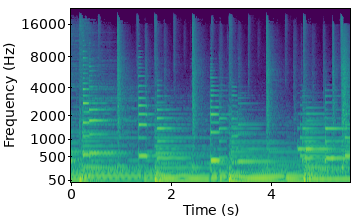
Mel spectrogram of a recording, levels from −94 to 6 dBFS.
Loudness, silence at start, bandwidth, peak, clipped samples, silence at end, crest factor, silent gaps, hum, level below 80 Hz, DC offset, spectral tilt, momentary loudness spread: -17 LUFS; 0 s; 19.5 kHz; -2 dBFS; under 0.1%; 0 s; 14 dB; none; none; -20 dBFS; under 0.1%; -6 dB/octave; 6 LU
